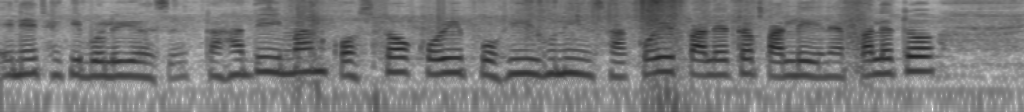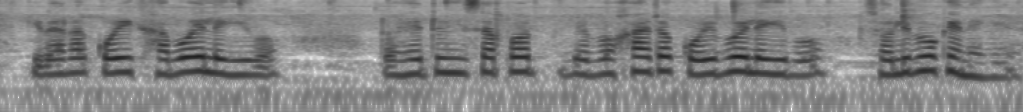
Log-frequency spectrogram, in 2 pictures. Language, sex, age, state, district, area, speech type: Assamese, female, 45-60, Assam, Dibrugarh, rural, spontaneous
